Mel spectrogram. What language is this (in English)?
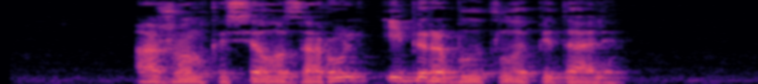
Belarusian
